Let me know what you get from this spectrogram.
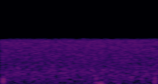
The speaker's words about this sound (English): Why is George just hissing at me? It's like there's a snake on the line.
